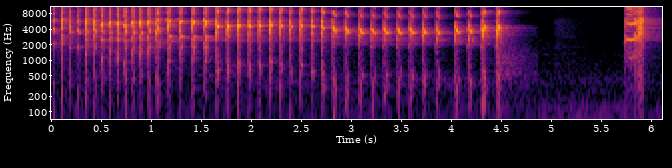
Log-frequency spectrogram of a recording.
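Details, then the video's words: Lovebird ngekek: a fast, harsh, high chatter of evenly spaced notes lasting about four and a half seconds. A brief silence follows before a short loud burst at the end. Used to train young birds to chatter. "LOVE BIRD NGETIK MEMANGGILLAWAN AGAR RAJIN NGEKEK"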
